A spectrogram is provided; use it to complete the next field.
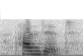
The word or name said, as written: pundit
